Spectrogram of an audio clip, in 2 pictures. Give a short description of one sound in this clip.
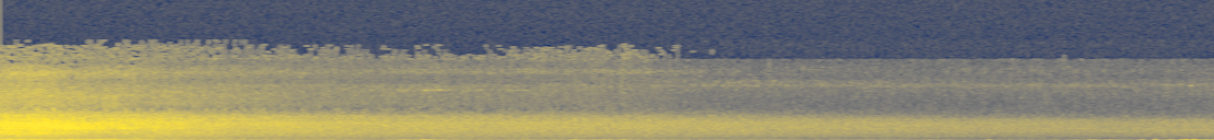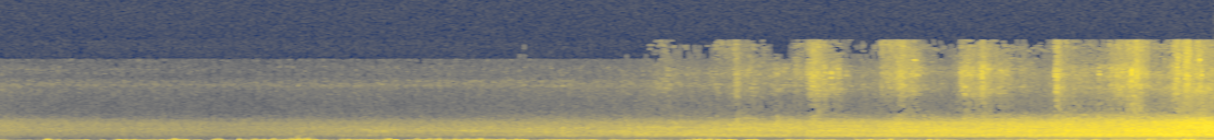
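Wind blows outdoors, rumbling and gusting.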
